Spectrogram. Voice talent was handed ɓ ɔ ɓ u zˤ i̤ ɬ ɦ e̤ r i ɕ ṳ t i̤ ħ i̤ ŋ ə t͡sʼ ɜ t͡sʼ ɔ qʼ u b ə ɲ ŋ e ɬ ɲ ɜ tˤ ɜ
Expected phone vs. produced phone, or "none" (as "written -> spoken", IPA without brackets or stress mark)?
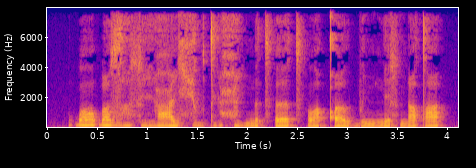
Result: r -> ʕ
